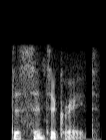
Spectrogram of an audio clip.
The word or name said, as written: disintegrate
